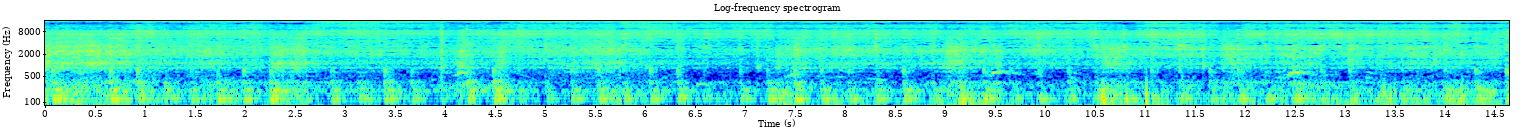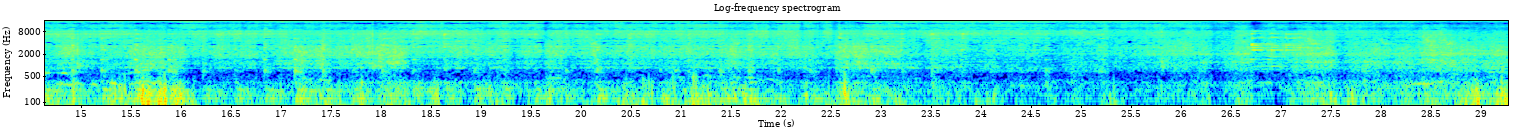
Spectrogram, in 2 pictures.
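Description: Stick-welding arc on the steel teeth of a loader bucket, a steady crackling hiss.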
